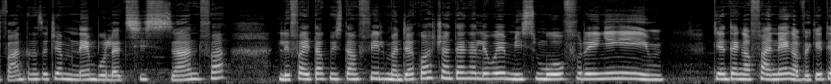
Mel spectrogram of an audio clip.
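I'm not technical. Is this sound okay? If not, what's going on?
Yes, no technical faults are audible anywhere in this recording.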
